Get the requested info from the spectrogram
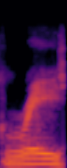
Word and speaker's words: Gray: Welcome to the Mitch Gray Show.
